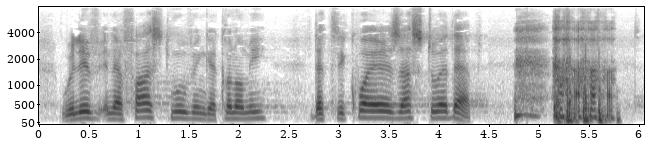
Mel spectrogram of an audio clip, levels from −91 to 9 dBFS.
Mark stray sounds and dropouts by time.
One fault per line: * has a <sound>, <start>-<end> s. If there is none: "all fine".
* has a laugh, 4.7-5.8 s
